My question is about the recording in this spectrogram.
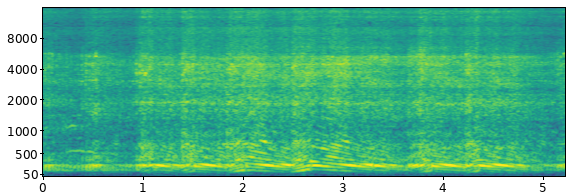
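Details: Hero Glamour motorcycle after replacing the failed timing chain adjuster with a genuine Hero part: engine idles and revs up and down smoothly with no chain rattle.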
